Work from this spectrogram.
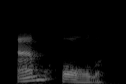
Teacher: Yəni belə tələffüz olunur. Əm oğlu i düşdü, amma o uzun tələffüz olunmadı.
